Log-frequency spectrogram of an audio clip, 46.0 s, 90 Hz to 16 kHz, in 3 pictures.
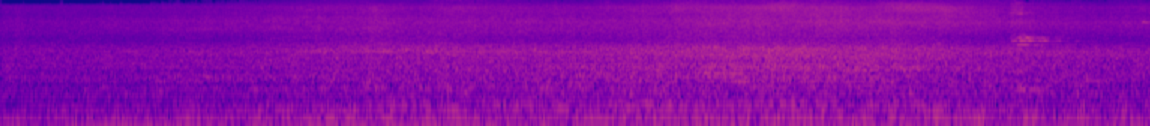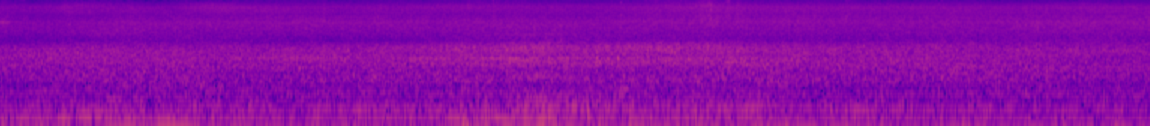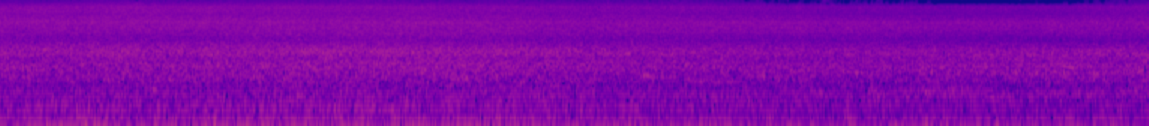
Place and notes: Via Roma, Palermo, Italia (latitude: 38.11844 longitude: 13.36267)
via Roma con la pioggia 21/01/2010
SIC, Italia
